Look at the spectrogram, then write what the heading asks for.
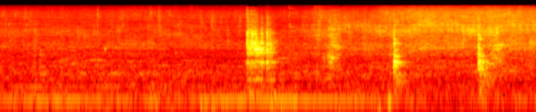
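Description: Sliced onions and green chillies sizzling in oil in a kadai while a wooden spatula stirs them. The frying is quieter at first; then comes a loud scrape about two and a half seconds in, followed by three shorter spatula strokes, roughly one every three quarters of a second, as the sizzle grows louder.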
